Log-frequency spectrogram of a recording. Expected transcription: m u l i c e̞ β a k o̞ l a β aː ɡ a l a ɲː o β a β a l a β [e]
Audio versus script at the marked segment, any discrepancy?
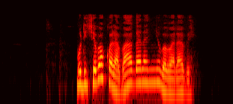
no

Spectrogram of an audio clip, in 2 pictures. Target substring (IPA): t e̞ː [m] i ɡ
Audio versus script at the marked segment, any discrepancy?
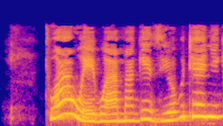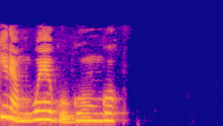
yes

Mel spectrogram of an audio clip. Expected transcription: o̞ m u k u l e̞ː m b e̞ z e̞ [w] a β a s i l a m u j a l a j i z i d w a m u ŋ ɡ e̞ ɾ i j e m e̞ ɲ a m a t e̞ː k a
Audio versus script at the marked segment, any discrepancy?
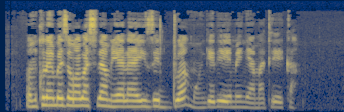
no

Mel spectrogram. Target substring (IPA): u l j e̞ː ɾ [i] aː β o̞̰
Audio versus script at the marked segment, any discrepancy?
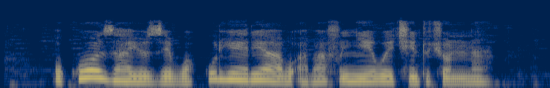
yes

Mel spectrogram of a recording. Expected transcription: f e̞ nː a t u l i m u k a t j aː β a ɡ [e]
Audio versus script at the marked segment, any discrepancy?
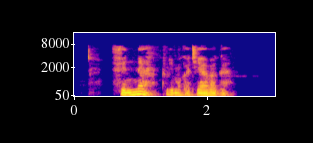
yes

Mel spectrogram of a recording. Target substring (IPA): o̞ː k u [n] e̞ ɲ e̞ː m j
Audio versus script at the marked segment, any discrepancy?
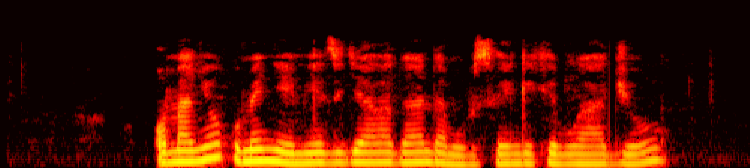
yes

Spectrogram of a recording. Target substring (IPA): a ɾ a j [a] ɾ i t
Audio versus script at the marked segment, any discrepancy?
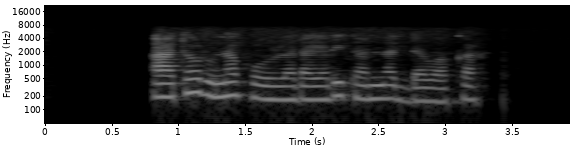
no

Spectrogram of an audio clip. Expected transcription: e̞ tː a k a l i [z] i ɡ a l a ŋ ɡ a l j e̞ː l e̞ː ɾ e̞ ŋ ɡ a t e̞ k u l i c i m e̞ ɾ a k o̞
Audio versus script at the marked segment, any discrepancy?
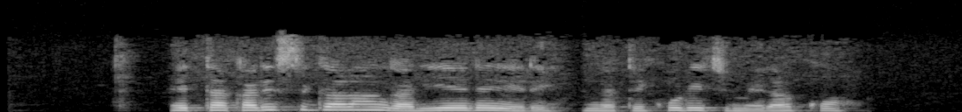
yes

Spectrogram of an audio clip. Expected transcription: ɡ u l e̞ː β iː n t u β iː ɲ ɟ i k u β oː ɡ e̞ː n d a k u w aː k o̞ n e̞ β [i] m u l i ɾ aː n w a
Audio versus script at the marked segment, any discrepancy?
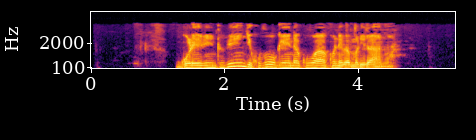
yes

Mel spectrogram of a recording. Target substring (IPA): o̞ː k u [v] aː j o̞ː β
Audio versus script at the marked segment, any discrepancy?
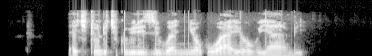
yes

